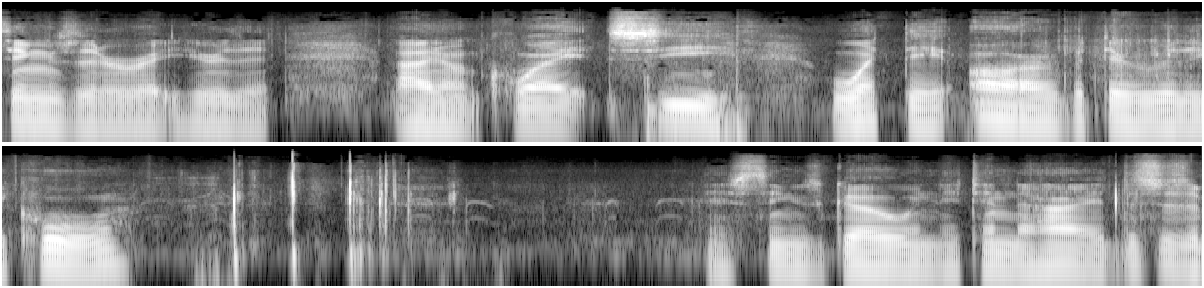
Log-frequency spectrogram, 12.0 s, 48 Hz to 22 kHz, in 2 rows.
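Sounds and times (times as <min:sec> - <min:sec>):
stones clacking together: 0:07.0 - 0:08.4, 0:11.5 - 0:12.0
faint bird chirps: 0:08.2 - 0:10.3.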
